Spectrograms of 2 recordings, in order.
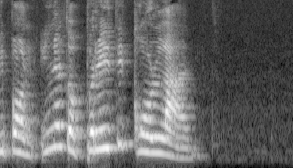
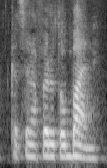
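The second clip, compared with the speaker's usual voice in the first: normal talking voice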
